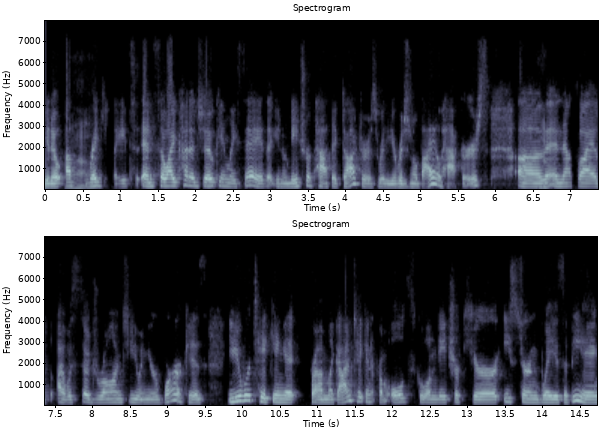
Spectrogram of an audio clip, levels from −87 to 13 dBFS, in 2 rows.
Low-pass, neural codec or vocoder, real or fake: 7.2 kHz; none; real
